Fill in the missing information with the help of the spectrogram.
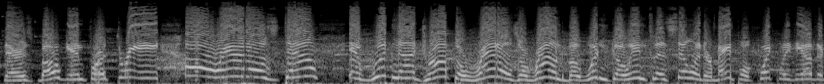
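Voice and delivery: high excited play-by-play call. Real, not acted. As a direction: rise up sharply as the shot rattles out. Missed three-pointer, commentator reacts.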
